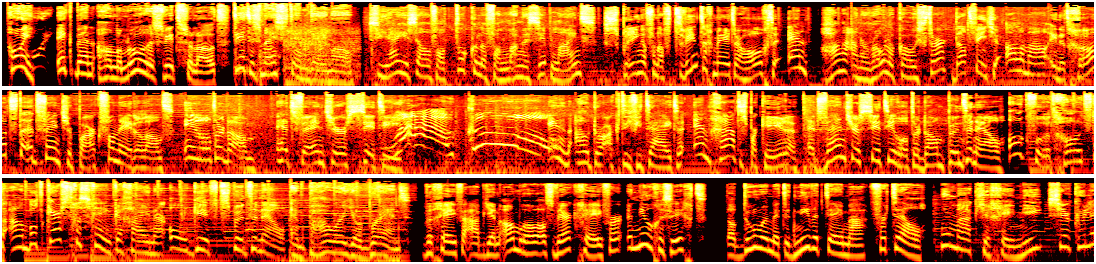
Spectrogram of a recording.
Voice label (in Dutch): COMMERCIALS VOICEOVERS TELEFOONTEKSTEN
